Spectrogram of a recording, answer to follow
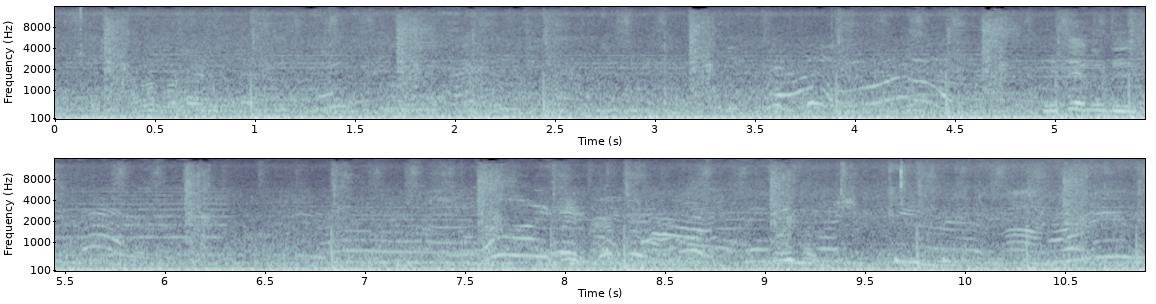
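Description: Passenger boat's engine running with a steady low drone, with people's voices and a faint tune heard over it.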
